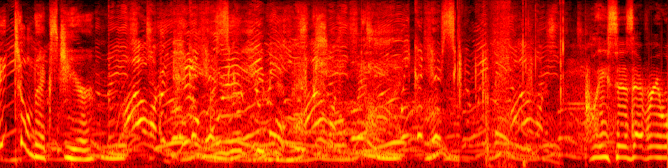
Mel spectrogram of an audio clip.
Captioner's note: chattering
